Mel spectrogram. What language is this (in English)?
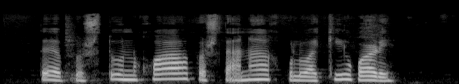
Pashto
